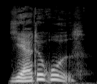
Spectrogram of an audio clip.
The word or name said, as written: hjerterod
